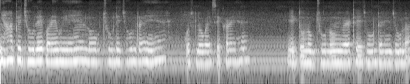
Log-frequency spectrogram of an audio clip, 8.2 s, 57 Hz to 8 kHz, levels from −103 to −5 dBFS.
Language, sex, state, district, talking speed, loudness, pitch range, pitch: Hindi, female, Chandigarh, Chandigarh, 190 wpm, -15 LUFS, 195-220 Hz, 210 Hz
